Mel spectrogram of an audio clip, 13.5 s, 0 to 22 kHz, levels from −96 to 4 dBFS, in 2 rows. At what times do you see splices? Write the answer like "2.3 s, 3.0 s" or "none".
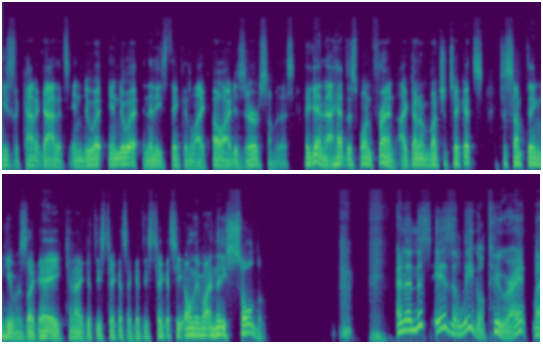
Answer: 3.7 s, 6.1 s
